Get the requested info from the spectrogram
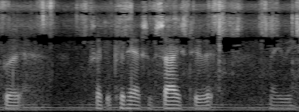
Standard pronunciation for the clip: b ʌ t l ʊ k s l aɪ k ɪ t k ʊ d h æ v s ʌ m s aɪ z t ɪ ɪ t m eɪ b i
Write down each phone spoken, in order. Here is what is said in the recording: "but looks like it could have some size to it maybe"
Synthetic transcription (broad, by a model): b ʌ t w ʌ s l aɪ k ɪ t k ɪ d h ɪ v s ʌ m s aɪ z t ɪ ɪ t m eɪ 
